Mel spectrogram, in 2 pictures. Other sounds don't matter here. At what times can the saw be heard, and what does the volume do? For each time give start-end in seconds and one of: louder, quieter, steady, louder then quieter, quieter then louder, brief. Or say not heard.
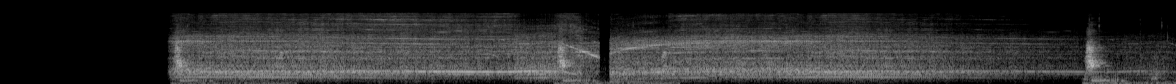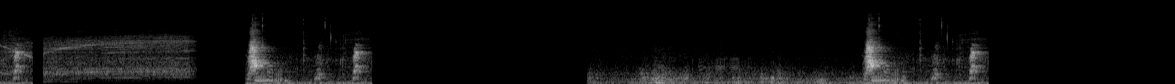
1.6-13.8 quieter.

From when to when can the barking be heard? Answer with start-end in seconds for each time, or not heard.
1.7-3.0, 5.5-6.8, 10.8-12.1, 14.2-15.4, 20.4-21.6.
